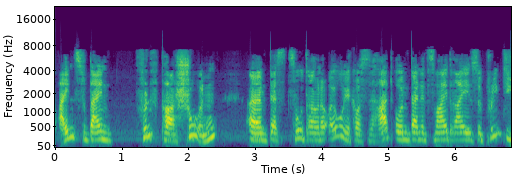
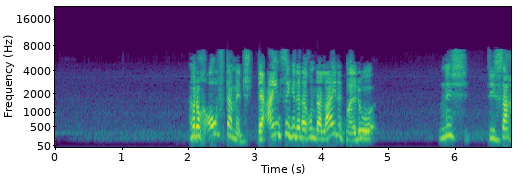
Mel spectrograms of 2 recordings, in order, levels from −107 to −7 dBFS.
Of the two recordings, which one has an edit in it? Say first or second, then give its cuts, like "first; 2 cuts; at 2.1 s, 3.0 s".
second; 2 cuts; at 2.9 s, 4.4 s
